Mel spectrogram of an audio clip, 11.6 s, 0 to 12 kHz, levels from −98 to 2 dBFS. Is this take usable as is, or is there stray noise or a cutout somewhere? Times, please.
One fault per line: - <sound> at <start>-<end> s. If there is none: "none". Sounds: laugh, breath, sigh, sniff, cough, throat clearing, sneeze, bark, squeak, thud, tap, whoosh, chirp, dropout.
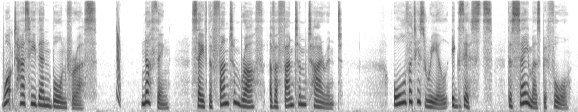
- chirp at 2.3-2.4 s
